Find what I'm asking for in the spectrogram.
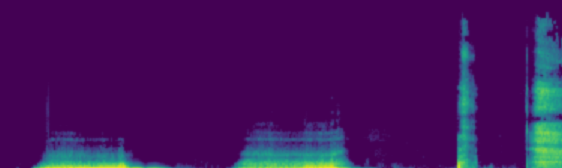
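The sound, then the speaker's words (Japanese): Gentle breath blown onto an ear to cool it: two long, soft, breathy blows, each about a second long, followed by a couple of brief, faint noises. “ふうふうして冷ましてあげないと。”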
